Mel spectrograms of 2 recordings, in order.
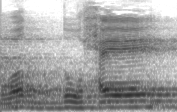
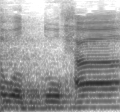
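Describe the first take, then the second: First: The final vowel is tilted toward 'e'. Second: The final vowel is a plain open 'a'. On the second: "ada yang dengan biasa"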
